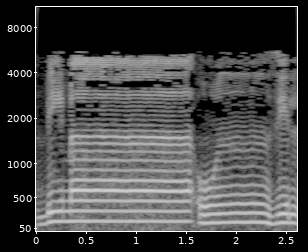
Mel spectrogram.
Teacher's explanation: إذن أيها الإخوة، المد المنفصل ليس كل القراء يمدونه، يعني ليس كل القراء يقولون بما أنزل هكذا مطولا عن حده الطبيعي، بل بعض القراء يقول بما أنزل بما أنزل، قالوا آمنا وفي أنفسكم، فلا يزيدون هذا المد عن حده الطبيعي، وكأن الهمزة لم تأتي وكأن الهمزة لا أثر لها.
